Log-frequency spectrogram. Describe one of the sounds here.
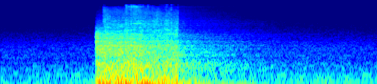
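A loud, harsh scream blares suddenly and then fades.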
